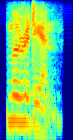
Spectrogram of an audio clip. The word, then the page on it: meridian: Indian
